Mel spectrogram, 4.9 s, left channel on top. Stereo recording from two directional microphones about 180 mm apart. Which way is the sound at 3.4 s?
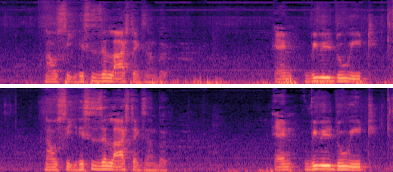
35° right (ahead or behind).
